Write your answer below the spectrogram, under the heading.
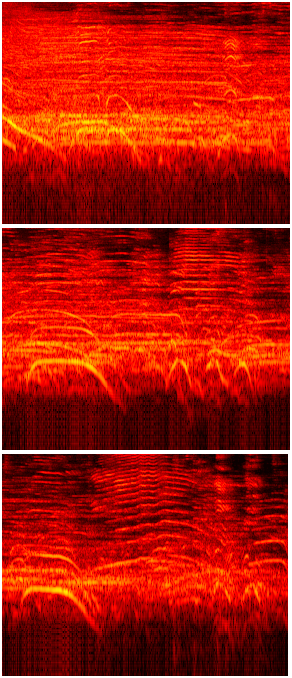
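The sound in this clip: A crowd screams, whoops and cheers, many overlapping voices rising and falling in shrill shouts. The noise stays loud and continuous for about thirteen seconds, with no single speaker standing out.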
